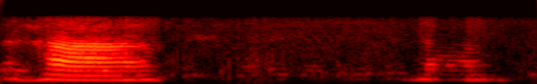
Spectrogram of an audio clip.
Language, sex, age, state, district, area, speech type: Sindhi, female, 60+, Delhi, South Delhi, urban, conversation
